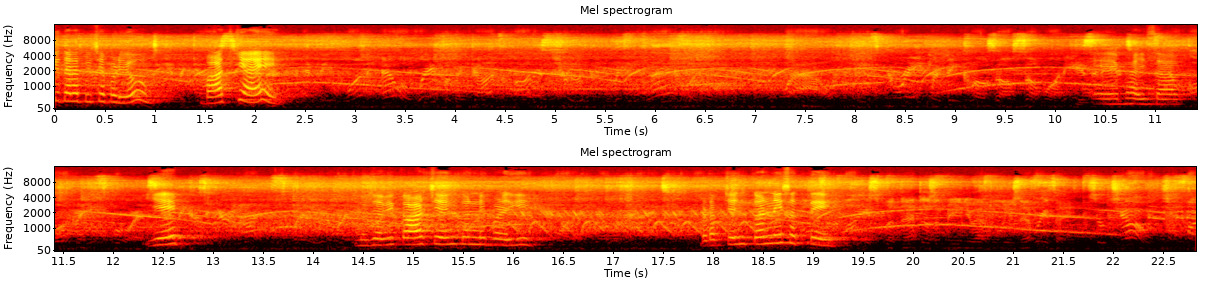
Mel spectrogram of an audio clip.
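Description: A police siren wails continuously, rising and falling.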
